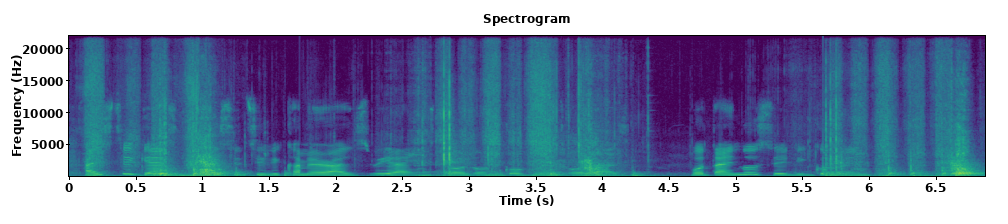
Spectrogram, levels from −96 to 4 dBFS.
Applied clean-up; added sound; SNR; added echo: none; Domestic sounds, home sounds; -2 dB; none.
